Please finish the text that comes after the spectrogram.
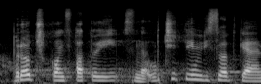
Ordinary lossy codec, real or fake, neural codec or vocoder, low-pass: AAC, 96 kbps; fake; codec, 44.1 kHz, 2.6 kbps, SNAC; 14.4 kHz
